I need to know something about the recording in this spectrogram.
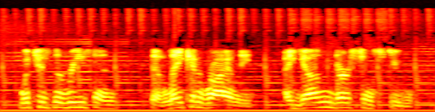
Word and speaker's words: Laken: And when he did mention Laken Riley's name, he mispronounced her name, calling her Lincoln Riley.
